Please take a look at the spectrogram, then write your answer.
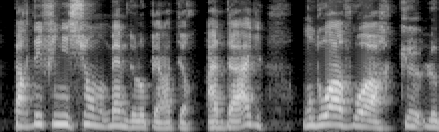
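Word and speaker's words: A†: AAG est l'adjoint de a donc ça se prononce Adag dans les calculs mais c'est l'adjoint de l'opérateur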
